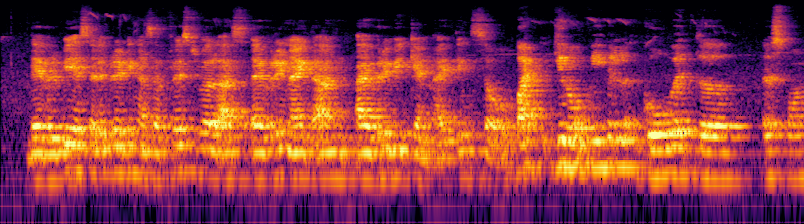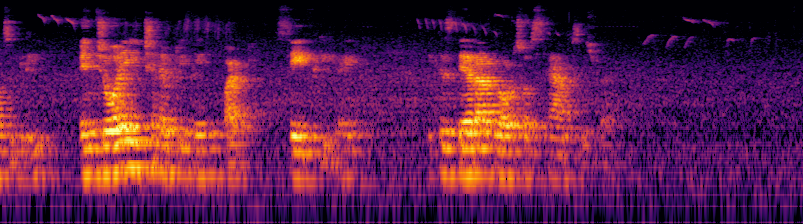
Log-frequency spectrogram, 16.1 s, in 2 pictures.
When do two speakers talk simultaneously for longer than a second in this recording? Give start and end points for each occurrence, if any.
none

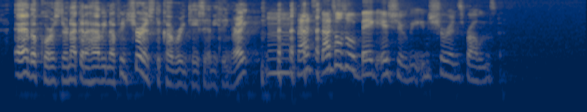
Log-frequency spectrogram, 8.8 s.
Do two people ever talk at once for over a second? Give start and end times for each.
none

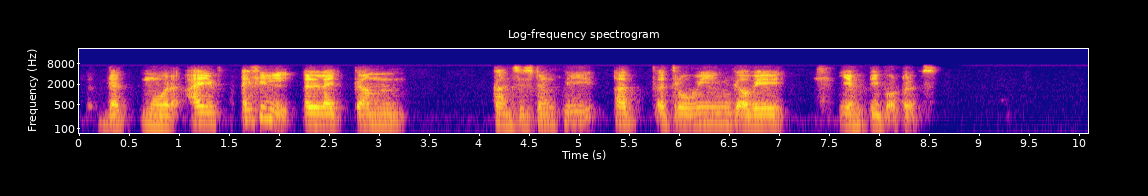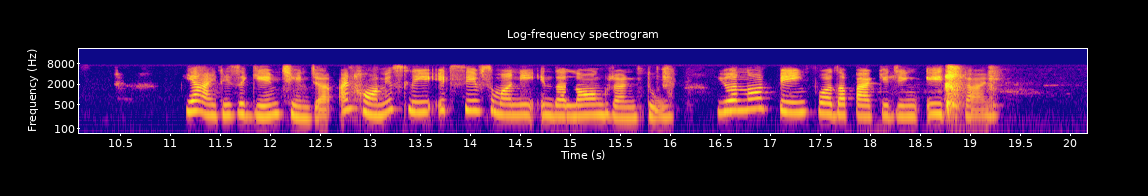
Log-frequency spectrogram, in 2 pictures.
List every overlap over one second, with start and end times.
none

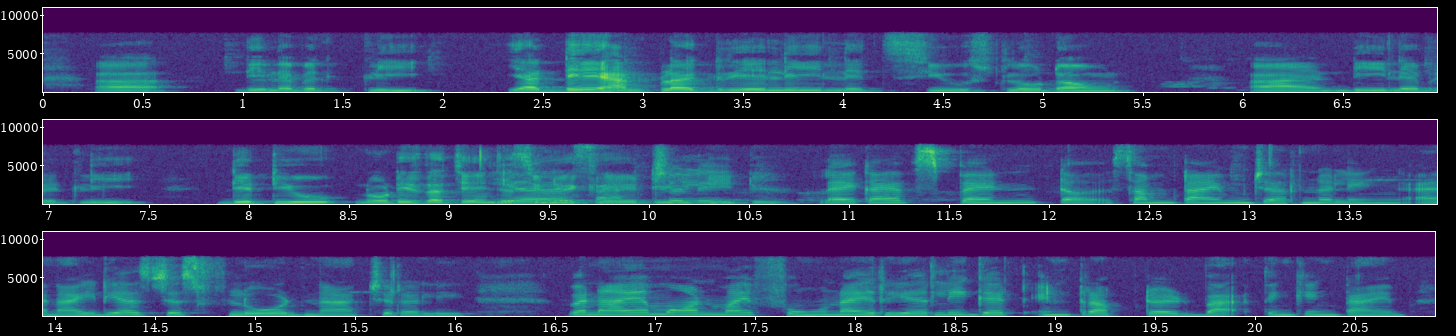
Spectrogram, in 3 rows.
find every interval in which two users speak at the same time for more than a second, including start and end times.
9.2-10.5

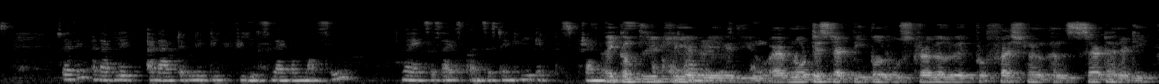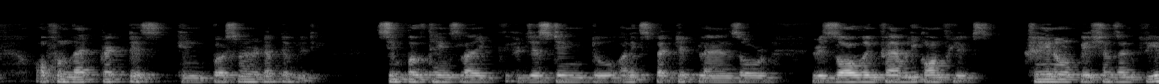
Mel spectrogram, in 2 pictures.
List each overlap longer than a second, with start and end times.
6.0-7.7

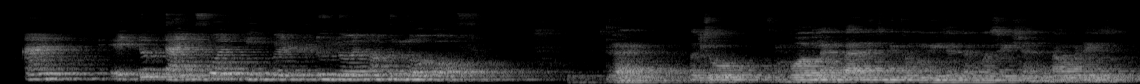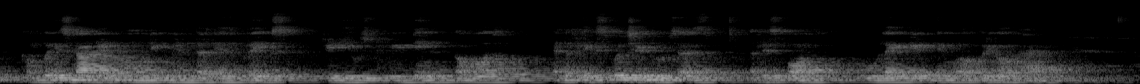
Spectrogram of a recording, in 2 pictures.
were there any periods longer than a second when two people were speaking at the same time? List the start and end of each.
none

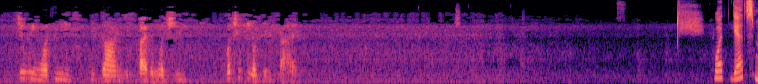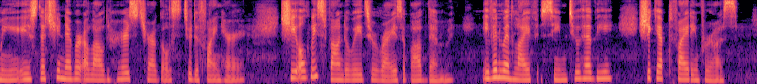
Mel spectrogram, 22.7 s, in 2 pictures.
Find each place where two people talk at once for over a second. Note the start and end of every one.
none

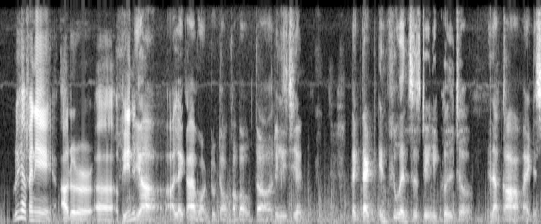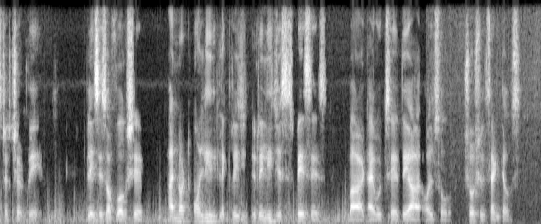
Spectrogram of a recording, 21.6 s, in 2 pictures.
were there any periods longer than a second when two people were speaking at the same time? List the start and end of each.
none

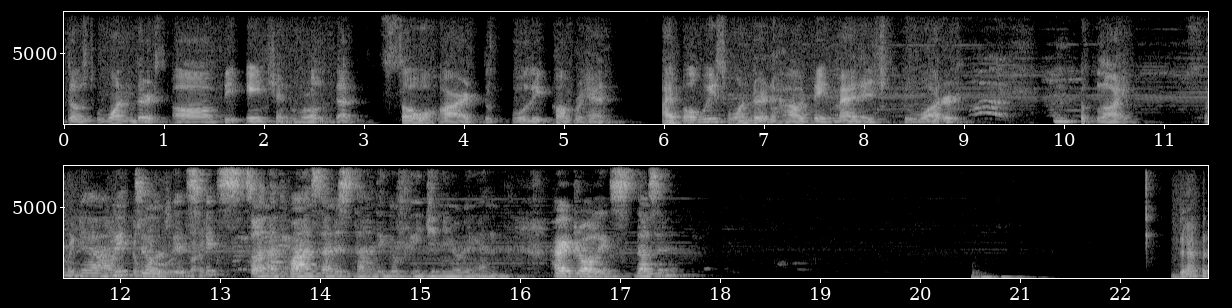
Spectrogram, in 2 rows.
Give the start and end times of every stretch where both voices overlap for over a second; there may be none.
11.6-12.9

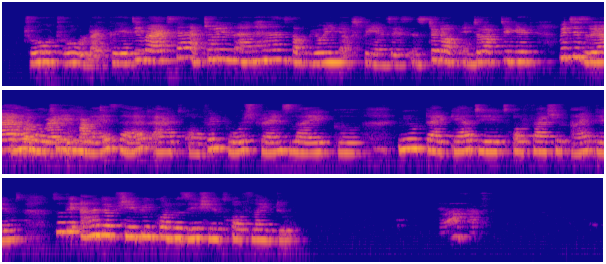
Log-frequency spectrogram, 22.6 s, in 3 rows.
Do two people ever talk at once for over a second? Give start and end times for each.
7.6-8.8

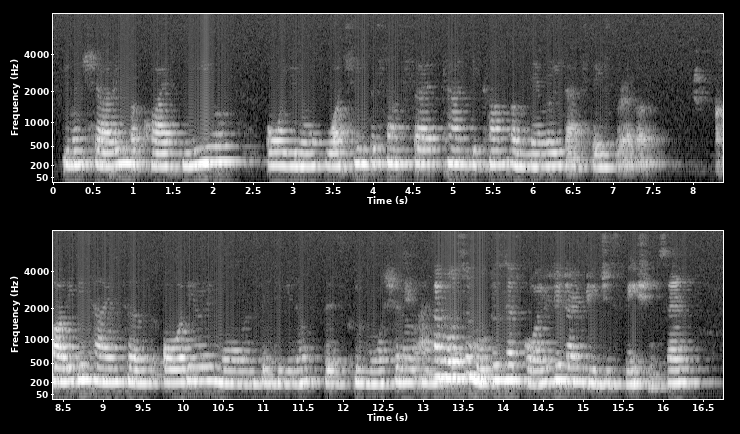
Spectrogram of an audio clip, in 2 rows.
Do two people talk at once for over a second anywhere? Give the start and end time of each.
none

